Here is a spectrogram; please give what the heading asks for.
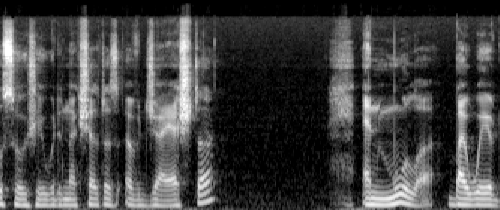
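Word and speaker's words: Jyeshtha: Goddess Alakshmi has long been associated with three other goddesses, namely Jyestha, with a long A vowel, goddess Nirriti, who is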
